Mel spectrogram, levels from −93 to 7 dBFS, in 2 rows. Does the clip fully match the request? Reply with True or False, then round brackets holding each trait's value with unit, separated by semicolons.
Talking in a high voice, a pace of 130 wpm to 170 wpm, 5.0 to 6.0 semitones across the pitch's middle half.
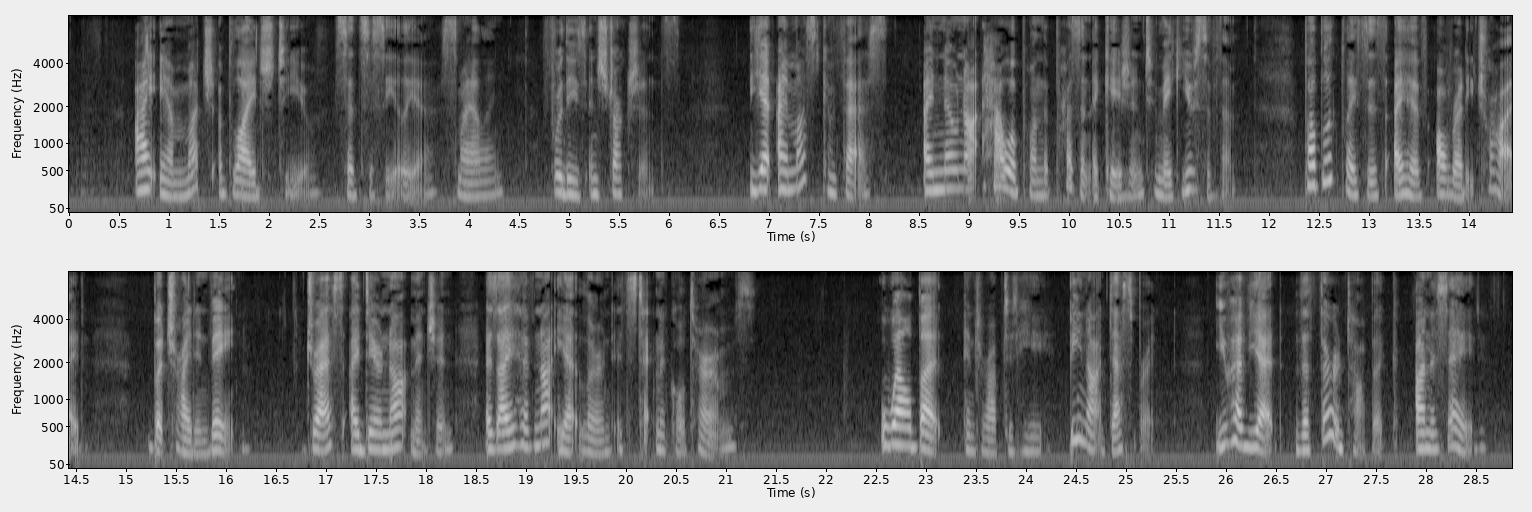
True (195 Hz; 140 wpm; 5.4 semitones)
